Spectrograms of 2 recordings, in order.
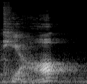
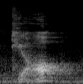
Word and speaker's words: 挑: フォア前のフリックは中国語でティオ、ティオ、そういう発音になります。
